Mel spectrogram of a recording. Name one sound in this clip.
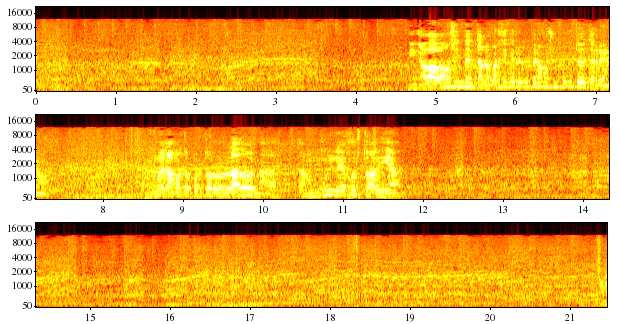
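A racing motorcycle engine whines, rising and falling in pitch as it speeds up and slows down.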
